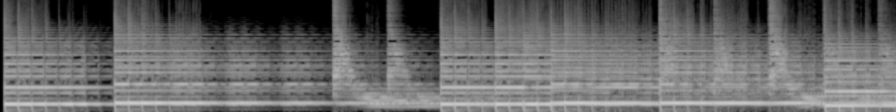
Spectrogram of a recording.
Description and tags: Metro Tunnel
Me Traveling Through A Tokyo Underground.
abstract, techno, tunnet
